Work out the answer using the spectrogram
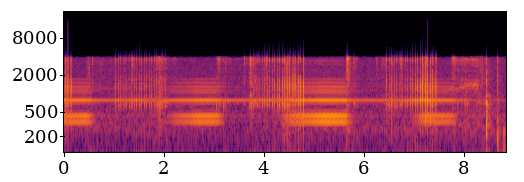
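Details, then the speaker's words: Duck novelty telephone that the owner reports cannot dial out though the ringer works, switched to pulse dialing: steady dial tone continues through bursts of quick pulse clicks and never cuts out; phone not actually dialing, a loose internal wire later found. "the dial tone never goes away so it's acting like it wants to dial out but it's not actually dialing out"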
